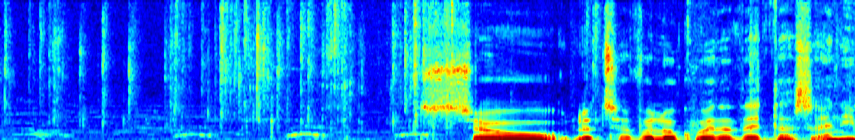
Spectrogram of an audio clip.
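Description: Paper rustles and crinkles in someone's hands.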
